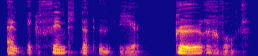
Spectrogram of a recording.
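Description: Fussy clean-freak housewife, read by a man, prim and indignant, husky voice, storybook. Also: on the low side, big pitch swings, takes it slowly, dry recording, clean studio sound, full character voice. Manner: prim, shocked, easily indignant. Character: fussy middle-aged woman obsessed with cleanliness.

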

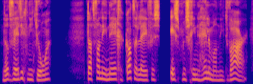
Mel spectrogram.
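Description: A woman voicing a calm wise big dog. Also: lowish voice, moderate pace, no room sound, clean studio sound, close to an everyday voice. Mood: gentle. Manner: calm and comforting.

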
